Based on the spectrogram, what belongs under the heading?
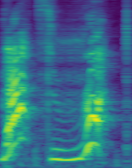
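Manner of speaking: sharp, loud royal approval; Queen shouting. Acted. The Queen shouting approval at the soldiers. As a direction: bark out the approval. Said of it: "shouted the Queen".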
